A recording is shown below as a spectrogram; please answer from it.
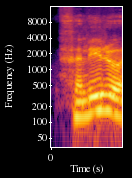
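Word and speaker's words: Faleiro: Faliro is spelled F-A-L-E-I-R-O, Sonia Faliro.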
